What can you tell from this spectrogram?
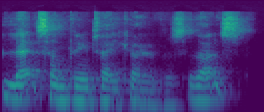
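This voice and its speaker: Interviewed as an author, a man reflects in a conversational way, his phrasing measured and hesitant. His voice is fairly high-pitched and warm.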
